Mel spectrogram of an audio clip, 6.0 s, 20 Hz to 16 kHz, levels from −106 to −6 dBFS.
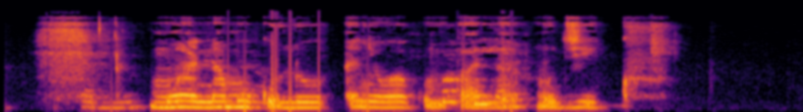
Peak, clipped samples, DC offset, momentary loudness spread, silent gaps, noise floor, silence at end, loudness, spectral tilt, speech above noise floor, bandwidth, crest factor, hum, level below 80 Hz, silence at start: -10 dBFS; under 0.1%; under 0.1%; 16 LU; none; -85 dBFS; 1.05 s; -26 LUFS; -5.5 dB/octave; 60 dB; 9.6 kHz; 16 dB; none; -58 dBFS; 0.3 s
